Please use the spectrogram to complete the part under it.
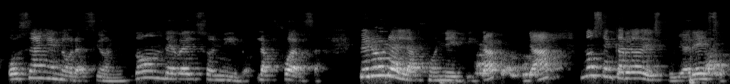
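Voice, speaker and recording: A woman's voice: on the high side, a little mellow. A woman teacher giving a lesson, chatty and checking in with her students often. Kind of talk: online language lesson. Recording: roomy echo.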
